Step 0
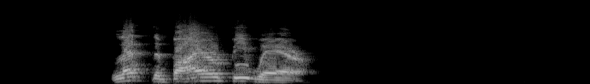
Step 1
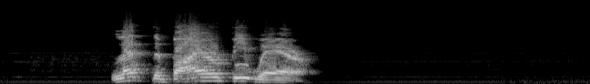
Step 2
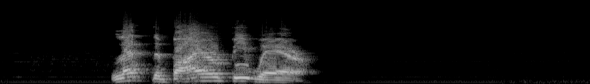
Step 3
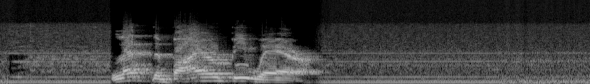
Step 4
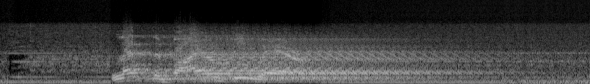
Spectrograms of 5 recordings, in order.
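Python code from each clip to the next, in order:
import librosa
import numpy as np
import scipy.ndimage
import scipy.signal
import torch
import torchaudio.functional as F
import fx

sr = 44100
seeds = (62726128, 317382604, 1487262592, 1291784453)

y1 = fx.band_squash(x, sr, depth_pct=40)
y1 = y1 * librosa.db_to_amplitude(6.0)
y2 = np.clip(10.0 ** (8.0 / 20.0) * y1, -1.0, 1.0) / 10.0 ** (8.0 / 20.0)
y2 = y2 * librosa.db_to_amplitude(-4.0)
y3 = fx.env_flatten(y2, sr, amount_pct=70)
y4 = fx.echo_swell(y3, sr, ms=105, loudest=5, wet_db=-10.5)
y4 = y4 * librosa.db_to_amplitude(-3.5)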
